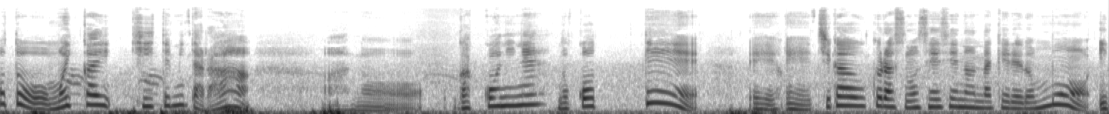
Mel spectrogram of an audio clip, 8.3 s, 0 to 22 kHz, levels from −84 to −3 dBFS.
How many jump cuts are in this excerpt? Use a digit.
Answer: 1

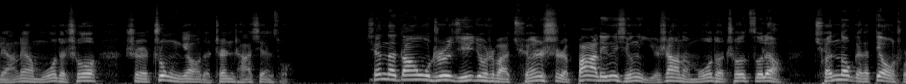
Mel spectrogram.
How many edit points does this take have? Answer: 0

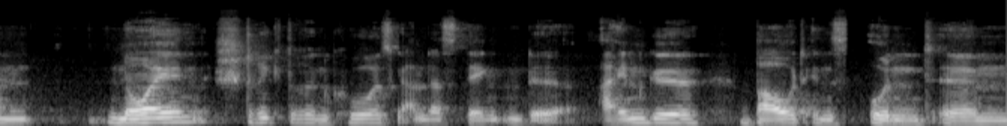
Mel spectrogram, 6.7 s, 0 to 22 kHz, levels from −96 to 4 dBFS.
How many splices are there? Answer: 3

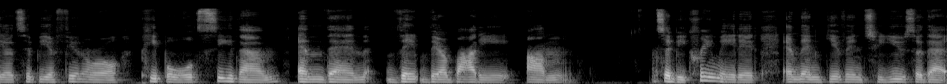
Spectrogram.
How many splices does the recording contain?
2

